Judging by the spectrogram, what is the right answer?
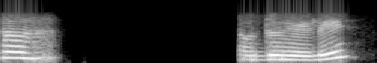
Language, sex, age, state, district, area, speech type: Kannada, female, 18-30, Karnataka, Shimoga, rural, conversation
